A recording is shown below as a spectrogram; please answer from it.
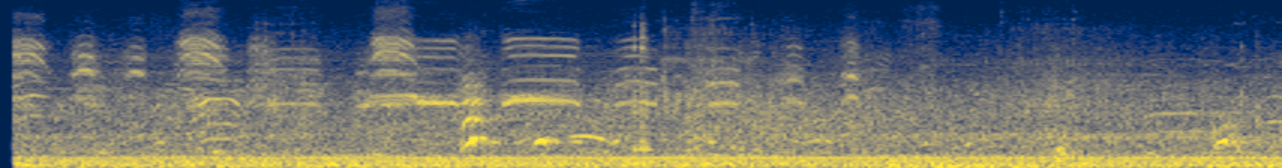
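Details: Male Fuegian steamer duck, a flightless duck, preening at Dalcahue, Chiloé, giving short, nasal, harmonic calls in irregular bursts about once a second, over a steady low rumble of wind or surf.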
